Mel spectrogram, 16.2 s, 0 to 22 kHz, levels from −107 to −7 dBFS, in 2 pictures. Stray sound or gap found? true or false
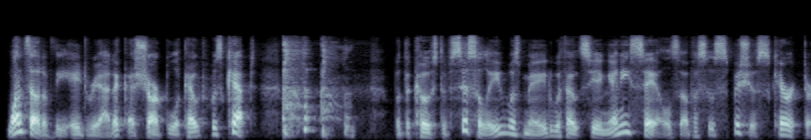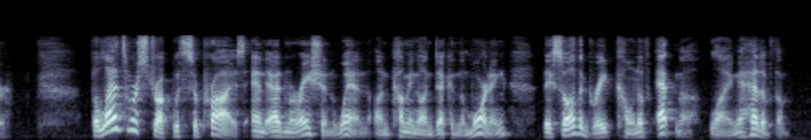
true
